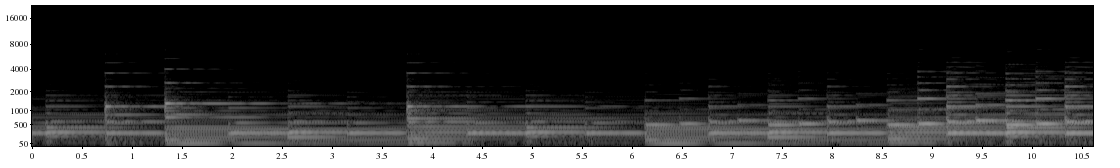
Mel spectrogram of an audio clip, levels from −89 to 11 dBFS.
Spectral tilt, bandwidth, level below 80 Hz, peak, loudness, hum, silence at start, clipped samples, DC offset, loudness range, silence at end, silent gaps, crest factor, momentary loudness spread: -9.5 dB/octave; 5.2 kHz; -56 dBFS; -24 dBFS; -41 LUFS; none; 0 s; under 0.1%; under 0.1%; 6 LU; 0 s; none; 16 dB; 8 LU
